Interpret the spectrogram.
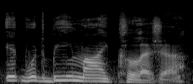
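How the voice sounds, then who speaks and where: A man's voice: fairly high pitch, wildly swooping pitch, takes it slowly, exaggerated voice. An actor playing a suave, courtly male adventurer in a video game, eloquent and gallant. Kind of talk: video game cutscene acting.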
